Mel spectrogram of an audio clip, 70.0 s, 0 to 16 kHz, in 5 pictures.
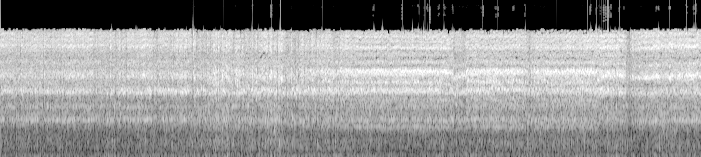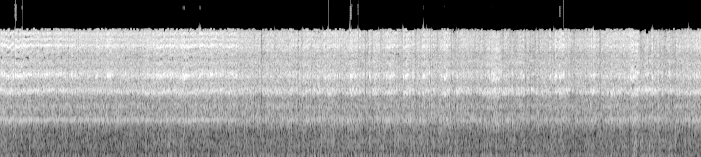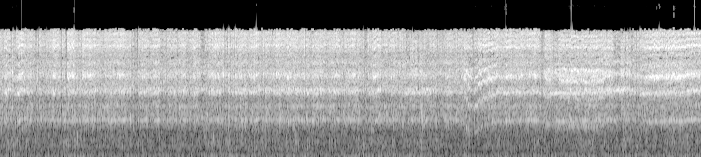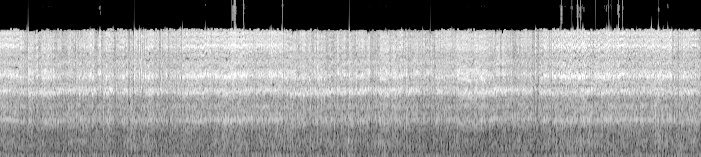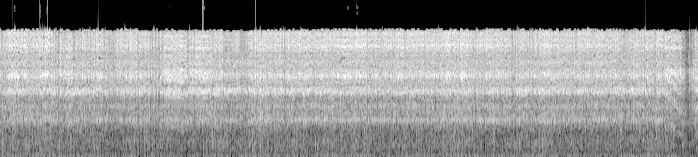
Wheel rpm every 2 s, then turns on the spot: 230, 230, 220, 210, 210, 210, 220, 230, 230, 230, 230, 230, 230, 230, 230, 240, 230, 240, 220, 220, 220, 230, 230, 220, 220, 230, 230, 230, 230, 230, 240, 230, 230, 230, 160.
none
